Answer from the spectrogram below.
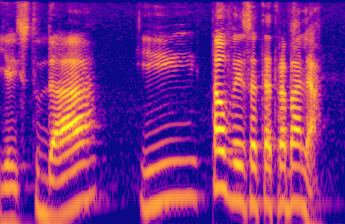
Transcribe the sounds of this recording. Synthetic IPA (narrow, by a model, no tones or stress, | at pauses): iɐɪst̪ud̪aɾ | ɪt̪awvezat̪ɛt̪ɾabaʎa̰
